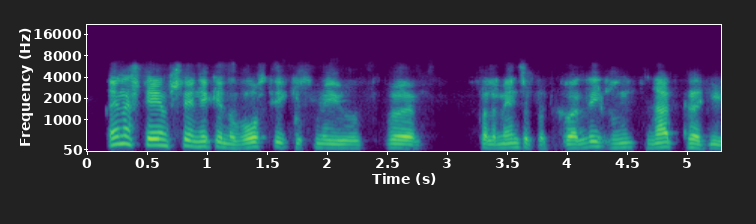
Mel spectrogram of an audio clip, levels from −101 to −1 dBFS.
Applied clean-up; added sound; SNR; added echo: neural mask model Resemble Enhance denoiser.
